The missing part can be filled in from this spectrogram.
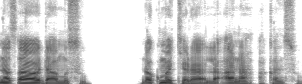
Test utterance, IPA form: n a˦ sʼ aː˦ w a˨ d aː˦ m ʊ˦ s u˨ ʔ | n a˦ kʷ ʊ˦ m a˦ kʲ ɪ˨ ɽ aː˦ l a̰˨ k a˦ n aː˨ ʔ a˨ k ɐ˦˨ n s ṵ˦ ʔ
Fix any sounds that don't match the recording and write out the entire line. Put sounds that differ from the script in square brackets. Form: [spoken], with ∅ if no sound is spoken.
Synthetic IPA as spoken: n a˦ sʼ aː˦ w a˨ d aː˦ m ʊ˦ s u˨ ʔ | n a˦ kʷ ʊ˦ m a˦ kʲ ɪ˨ ɽ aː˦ l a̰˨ [ʔ] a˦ n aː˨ ʔ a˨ k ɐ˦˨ n s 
